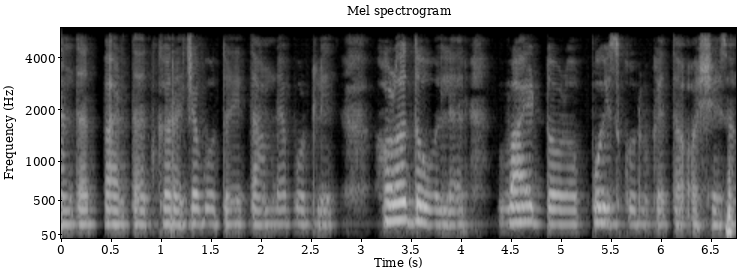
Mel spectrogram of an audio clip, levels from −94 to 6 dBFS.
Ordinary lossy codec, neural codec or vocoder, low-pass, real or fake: none; vocoder, 24 kHz, 100 mel bands, Vocos; 5.4 kHz; fake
